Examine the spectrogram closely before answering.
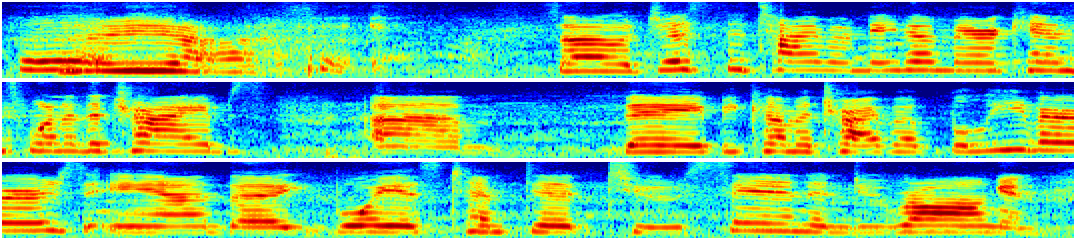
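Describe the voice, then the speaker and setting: A woman's voice: high voice, fairly even intonation, slow pace, pushed and bright, low-quality recording. A woman talking in a casual, informal vlog style as a homeschooling mother presenting books. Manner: informal, often breaks off to talk to her small children.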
